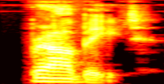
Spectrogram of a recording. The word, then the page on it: browbeat: Australian English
